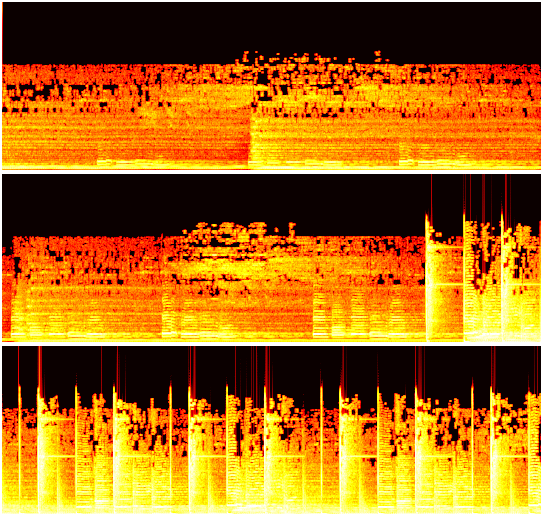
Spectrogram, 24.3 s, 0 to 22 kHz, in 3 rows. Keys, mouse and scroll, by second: 1.2-3.5 middle drag, 6.9 super+2, 7.4 click, 7.9 click, 8.7-9.7 middle drag, 10.0 click, 11.6 click, 12.3 shift+middle click, 13.5 click, 14.1 click, 14.6 click, 15.1 shift+middle click, 15.9 Escape, 16.4 click, 17.7 click, 18.1 5, 18.6 click, 19.2 click, 19.7 click, 20.6 click, 22.0 click, 22.5 5, 22.9 click, 23.4 click.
